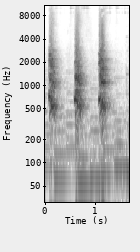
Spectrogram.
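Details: Dog barking; the bark can signal joy, fear, anger, awareness, frustration or need depending on context. Three short, sharp barks come about half a second apart over a faint low music bed.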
